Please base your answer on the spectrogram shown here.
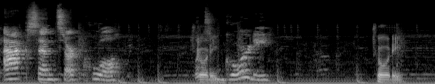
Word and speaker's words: Geordie: Geordie? Geordie. Say it like a J, like a Geordie.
